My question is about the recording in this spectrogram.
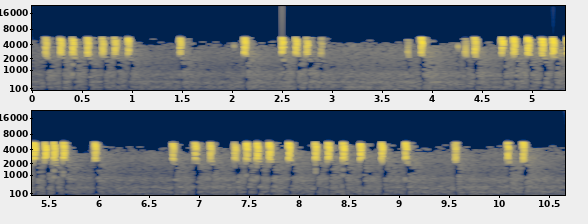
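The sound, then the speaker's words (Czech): A Eurasian wren's sharp, dry ticking alarm calls, repeated rapidly in irregular bursts of clicks, with no talking. “Pokud mu vstoupíme do jeho obsazeného revíru, dokáže se nápadně hlasitě rozčílit a ozývá se typickým varovným hlasem.”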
